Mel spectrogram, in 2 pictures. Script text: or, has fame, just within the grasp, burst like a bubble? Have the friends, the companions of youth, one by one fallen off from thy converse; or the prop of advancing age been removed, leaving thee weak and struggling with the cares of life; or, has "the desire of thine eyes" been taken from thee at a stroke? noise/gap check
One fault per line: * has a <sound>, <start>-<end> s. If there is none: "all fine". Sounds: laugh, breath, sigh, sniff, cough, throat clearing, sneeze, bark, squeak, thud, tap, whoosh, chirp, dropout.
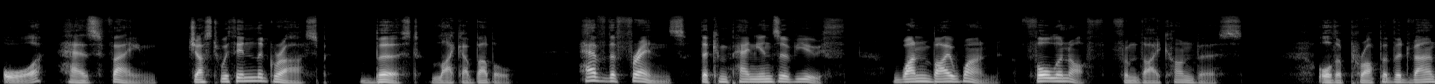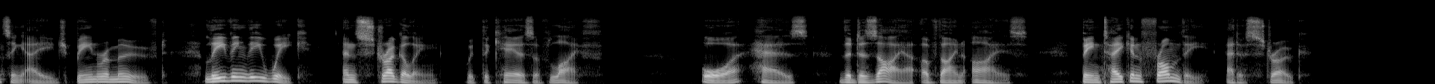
all fine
